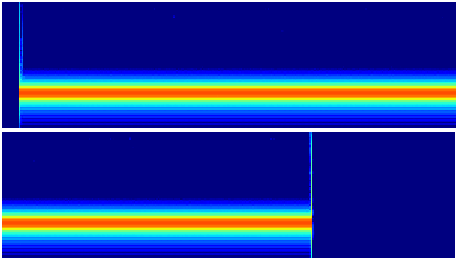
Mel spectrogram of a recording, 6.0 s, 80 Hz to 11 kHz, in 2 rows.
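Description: Broadcast line-up test tone (a 1 kHz reference tone) played with television colour bars: one steady, pure, loud beep lasting about five seconds, starting and cutting off suddenly with a click.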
